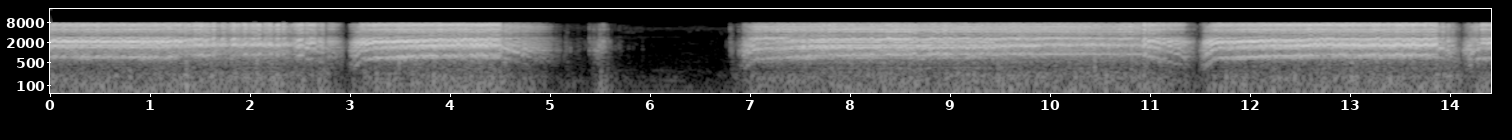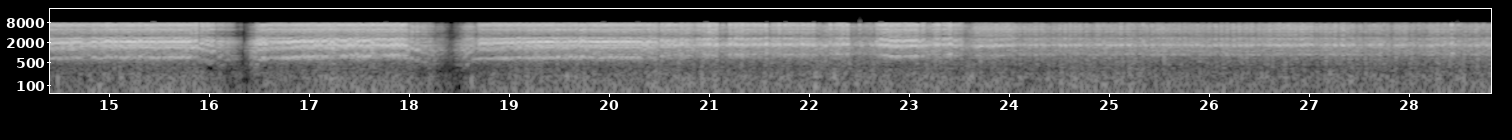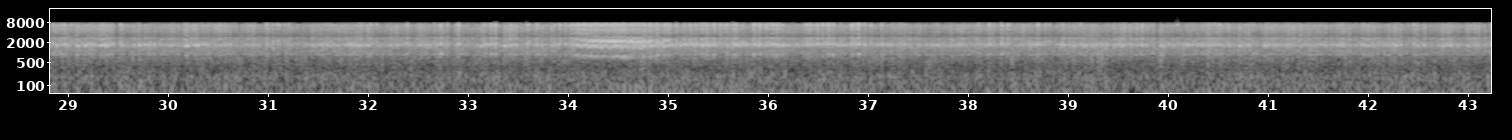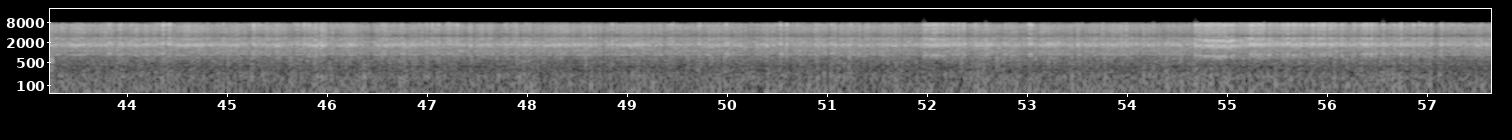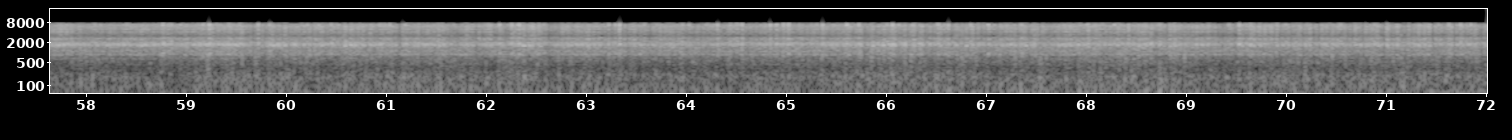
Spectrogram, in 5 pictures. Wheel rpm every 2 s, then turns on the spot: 210, 170, 100, 50, 200, 180, 190, 160, 130, 140, 220, 230, 230, 230, 230, 230, 230, 220, 230, 240, 240, 230, 230, 230, 230, 230, 230, 230, 230, 230, 230, 230, 230, 230, 230, 230.
none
